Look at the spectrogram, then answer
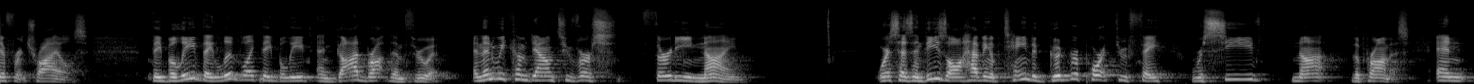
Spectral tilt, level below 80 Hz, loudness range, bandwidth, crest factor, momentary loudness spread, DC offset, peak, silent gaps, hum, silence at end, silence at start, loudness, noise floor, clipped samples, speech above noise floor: -4.5 dB/octave; -78 dBFS; 4 LU; 15 kHz; 20 dB; 11 LU; under 0.1%; -8 dBFS; none; none; 0 s; 0 s; -27 LUFS; -74 dBFS; under 0.1%; 47 dB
